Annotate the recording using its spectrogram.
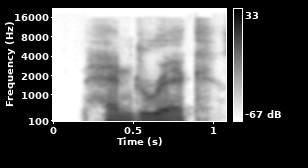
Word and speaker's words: Hendrick: I mean, you go through here and it's It's Hendrix. It's 2311. Hendrick. Sorry, it's not Hendrix. Hendrick.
